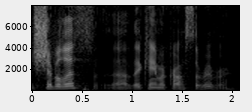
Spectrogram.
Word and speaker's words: shibboleth: and the pronunciation of it was shibboleth. But the Ephraimites in their dialect, they didn't have that SH sound. They could only say sibboleth.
